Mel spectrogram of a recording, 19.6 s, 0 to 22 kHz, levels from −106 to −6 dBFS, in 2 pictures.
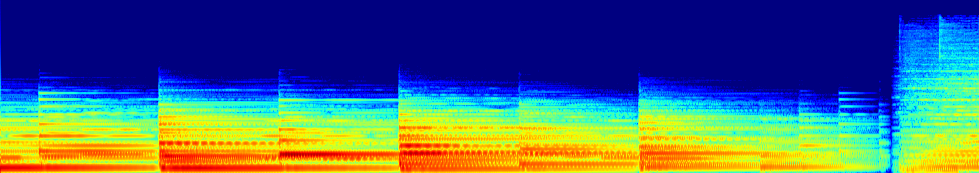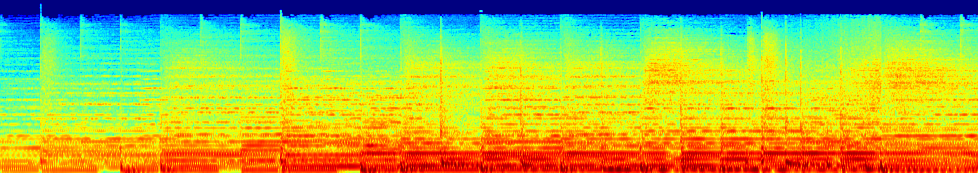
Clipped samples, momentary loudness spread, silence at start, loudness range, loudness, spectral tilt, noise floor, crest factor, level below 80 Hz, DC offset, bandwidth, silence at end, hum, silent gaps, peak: under 0.1%; 17 LU; 0 s; 17 LU; -14 LUFS; -6 dB/octave; -47 dBFS; 14 dB; -20 dBFS; under 0.1%; 14.5 kHz; 0 s; none; none; 0 dBFS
